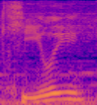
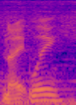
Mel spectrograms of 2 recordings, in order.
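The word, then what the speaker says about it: Keighley: I hear Jeff Wait, isn't it Jeff Keelley, not Jeff Knly? I thought Jeff Keelley was the name. I know I know that Jeff is spelled like the weirdly like the Geo FF stuff like that, but I I thought it was Keely both by the same guy.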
